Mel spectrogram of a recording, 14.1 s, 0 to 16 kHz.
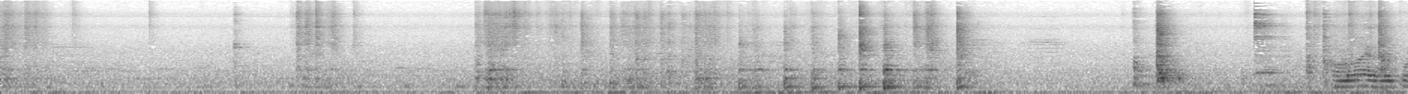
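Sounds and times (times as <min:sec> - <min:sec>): metal spoon scraping bowl: 0:04.7 - 0:10.0.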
